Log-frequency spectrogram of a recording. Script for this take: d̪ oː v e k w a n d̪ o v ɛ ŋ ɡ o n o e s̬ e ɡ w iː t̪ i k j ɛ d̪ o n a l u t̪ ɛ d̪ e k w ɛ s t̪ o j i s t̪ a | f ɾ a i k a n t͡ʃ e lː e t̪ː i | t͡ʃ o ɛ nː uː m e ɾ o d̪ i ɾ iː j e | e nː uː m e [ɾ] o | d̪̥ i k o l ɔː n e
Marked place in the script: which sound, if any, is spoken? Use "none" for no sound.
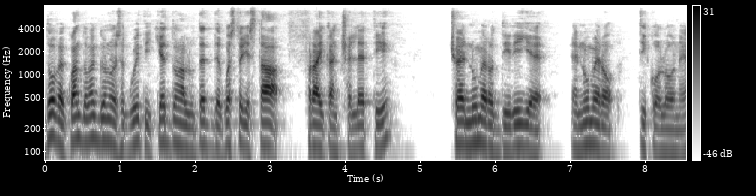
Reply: ɾ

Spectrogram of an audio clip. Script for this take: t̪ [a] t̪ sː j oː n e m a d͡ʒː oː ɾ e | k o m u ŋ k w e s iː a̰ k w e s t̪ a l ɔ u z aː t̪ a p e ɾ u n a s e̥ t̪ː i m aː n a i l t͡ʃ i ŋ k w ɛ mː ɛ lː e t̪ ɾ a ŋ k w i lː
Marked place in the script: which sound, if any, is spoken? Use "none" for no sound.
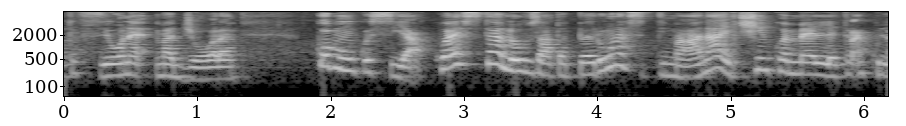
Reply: a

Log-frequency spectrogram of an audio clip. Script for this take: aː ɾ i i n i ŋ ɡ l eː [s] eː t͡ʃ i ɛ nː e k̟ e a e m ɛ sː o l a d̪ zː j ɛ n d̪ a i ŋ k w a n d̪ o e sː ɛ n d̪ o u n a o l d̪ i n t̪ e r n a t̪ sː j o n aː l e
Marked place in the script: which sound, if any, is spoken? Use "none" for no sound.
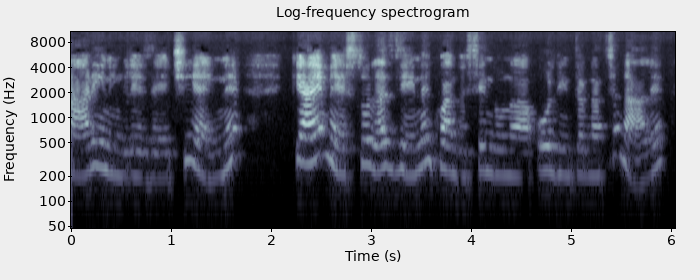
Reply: z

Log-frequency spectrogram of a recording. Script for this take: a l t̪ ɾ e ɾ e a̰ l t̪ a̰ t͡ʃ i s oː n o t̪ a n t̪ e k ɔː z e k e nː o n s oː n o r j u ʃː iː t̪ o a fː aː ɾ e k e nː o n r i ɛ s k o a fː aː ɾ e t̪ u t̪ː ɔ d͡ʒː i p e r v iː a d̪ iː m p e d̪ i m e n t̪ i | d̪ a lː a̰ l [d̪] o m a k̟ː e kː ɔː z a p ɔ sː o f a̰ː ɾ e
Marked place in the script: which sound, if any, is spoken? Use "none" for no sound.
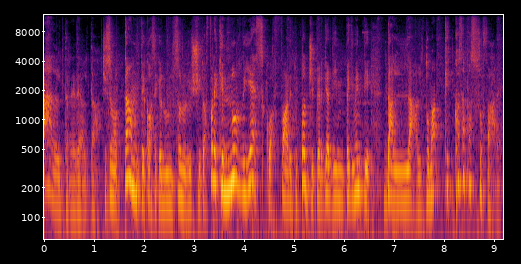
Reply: t̪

